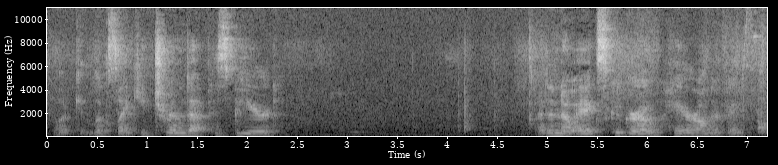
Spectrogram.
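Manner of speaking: soft aside. Real, not acted. Reader commenting on the picture to a child, quiet. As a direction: lean in and murmur about the picture.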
